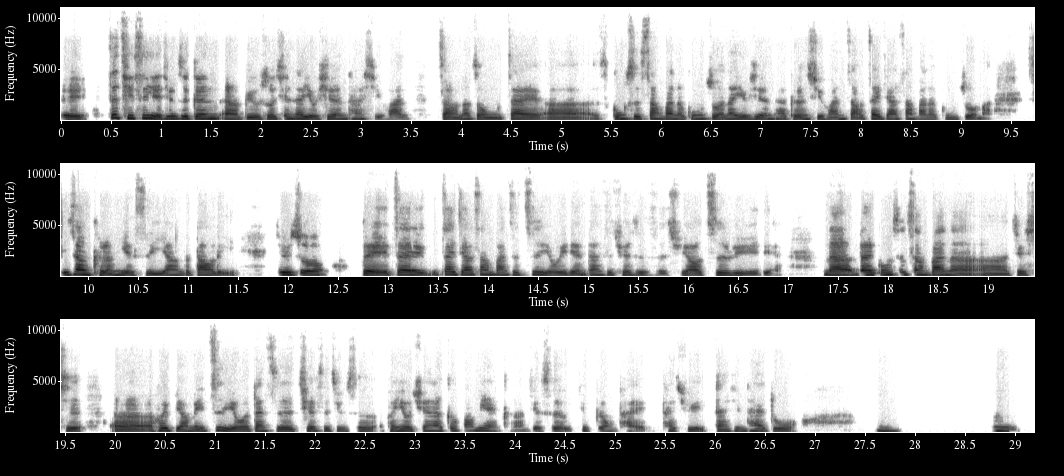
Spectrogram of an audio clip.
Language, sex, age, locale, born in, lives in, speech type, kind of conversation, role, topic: Chinese, female, 35-39, zh-TW, China, United States, conversation, unstructured, none, 你如何在学习和娱乐之间找到平衡？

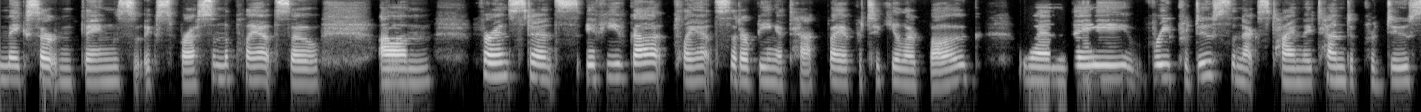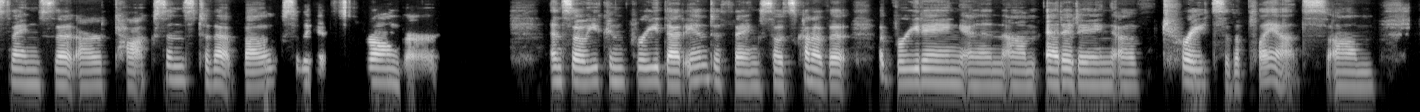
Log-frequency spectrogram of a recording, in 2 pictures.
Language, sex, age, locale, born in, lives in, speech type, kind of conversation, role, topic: English, female, 40-44, en-US, United States, United States, conversation, podcast, host, In what ways is technology shaping our efforts to protect the environment?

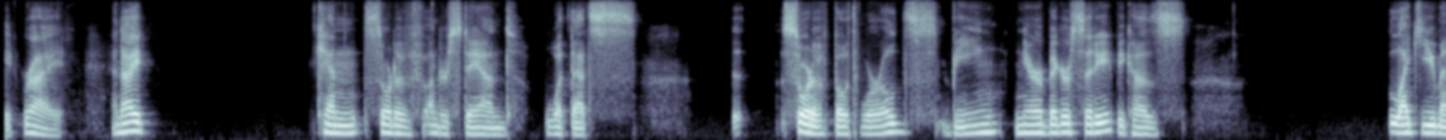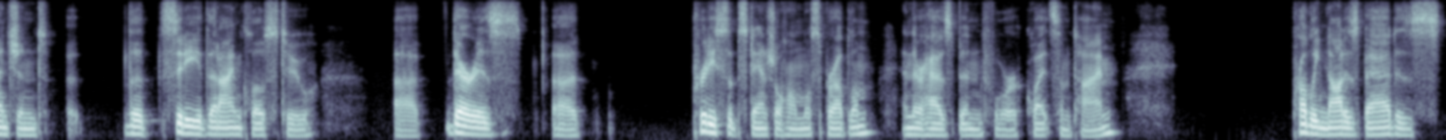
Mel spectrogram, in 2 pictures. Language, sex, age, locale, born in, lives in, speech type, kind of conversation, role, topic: English, male, 25-29, en-US, United States, United States, conversation, unstructured, none, What do you like most about your local government?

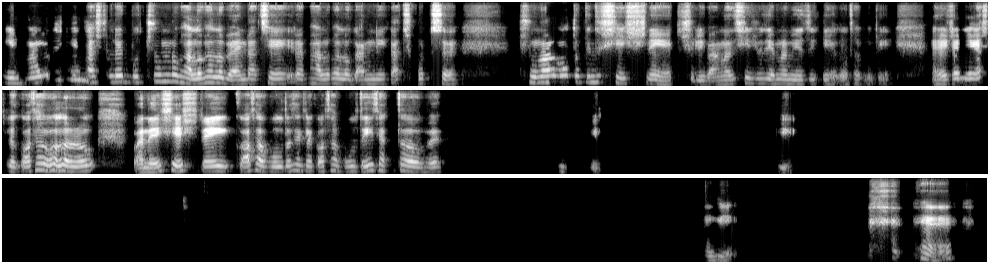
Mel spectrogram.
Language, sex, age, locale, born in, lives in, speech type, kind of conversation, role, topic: Bengali, female, 25-29, bn-BD, Bangladesh, Bangladesh, conversation, unstructured, none, কোন গান তোমাকে গতকালের মতো স্মৃতিতে ফিরিয়ে নিয়ে যায়?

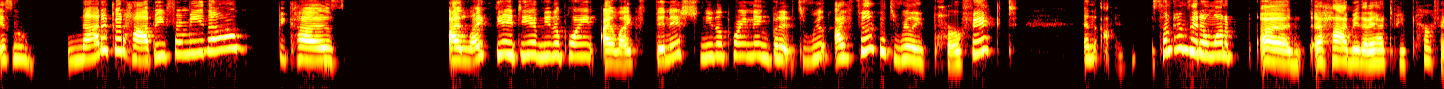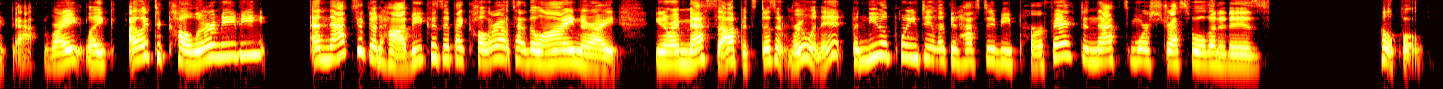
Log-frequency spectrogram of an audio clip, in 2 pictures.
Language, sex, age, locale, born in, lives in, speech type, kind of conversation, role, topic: English, female, 35-39, en-US, United States, United States, conversation, unstructured, none, Why do you think having hobbies is important for your well-being?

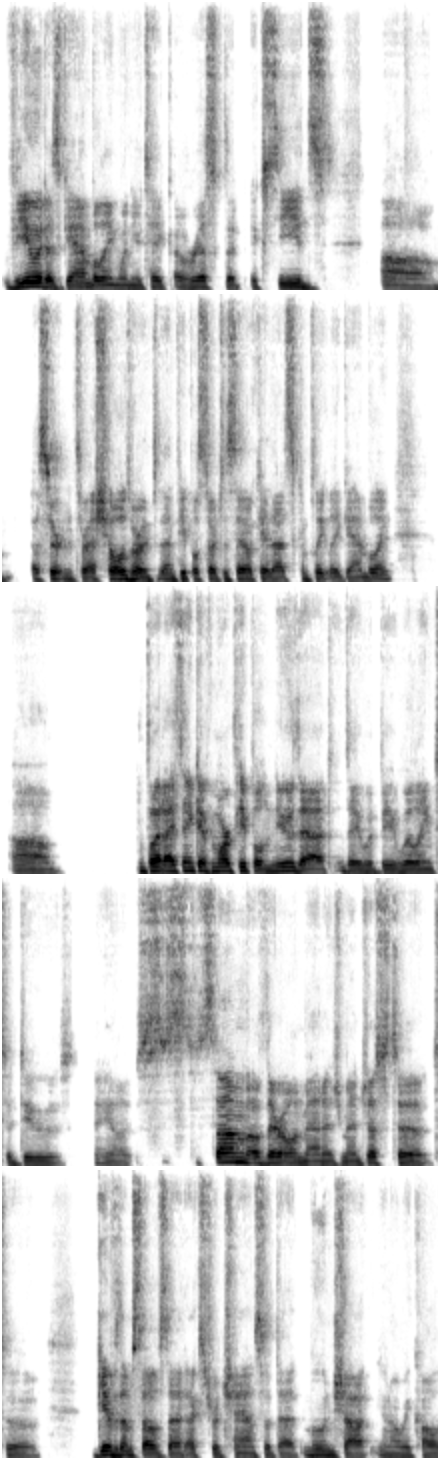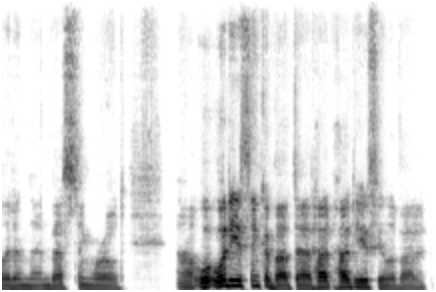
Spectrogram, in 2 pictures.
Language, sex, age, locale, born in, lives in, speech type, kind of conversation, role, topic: English, male, 45-49, en-US, United States, United States, conversation, unstructured, none, What is one thing you wish you had learned about money earlier?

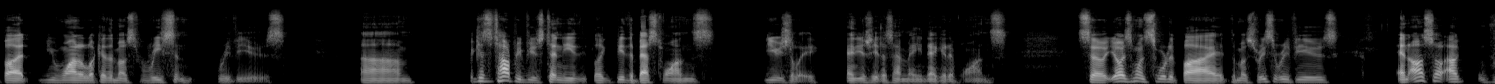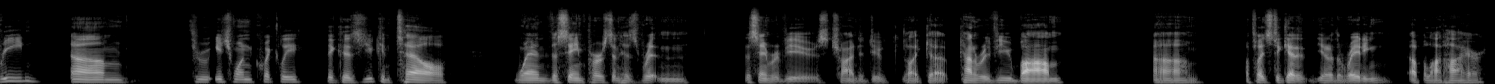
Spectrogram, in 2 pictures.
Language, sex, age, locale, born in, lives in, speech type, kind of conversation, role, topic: English, male, 55-59, en-US, United States, United States, conversation, unstructured, none, How do you like to explore a new city?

